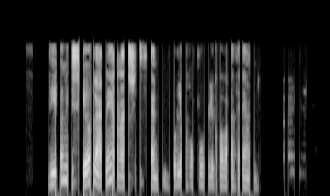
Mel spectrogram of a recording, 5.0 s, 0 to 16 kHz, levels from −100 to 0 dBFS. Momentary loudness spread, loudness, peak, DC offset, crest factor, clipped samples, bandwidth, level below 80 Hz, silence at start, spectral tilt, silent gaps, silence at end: 17 LU; -19 LUFS; 0 dBFS; under 0.1%; 22 dB; under 0.1%; 8 kHz; -56 dBFS; 0.75 s; -1 dB/octave; 2.21-2.26 s, 2.56-2.60 s; 1.1 s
